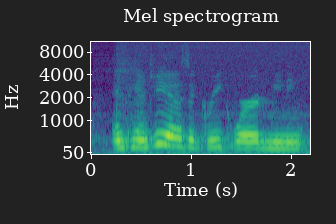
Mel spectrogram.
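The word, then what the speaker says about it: Pangaea: actually gave that a name he called that Pangia p a n g a e a sometimes you see it spelled p a n g EA either way it is pronounced Pangia and Pangia is a Greek word meaning all lands so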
